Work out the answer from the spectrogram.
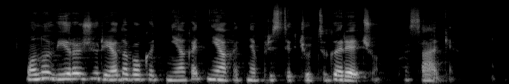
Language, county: Lithuanian, Vilnius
